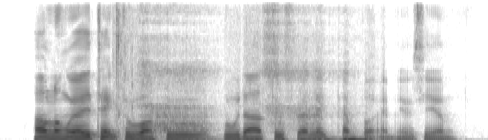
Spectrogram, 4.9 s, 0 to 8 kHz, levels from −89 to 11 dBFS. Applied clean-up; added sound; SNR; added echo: neural mask model RNNoise.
